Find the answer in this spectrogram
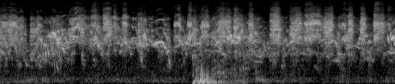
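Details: Budgies in full chatter, overlapping high scratchy chirps and squeaky warbles without a break, plus a single low thump near the two-second mark.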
